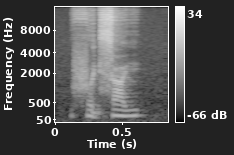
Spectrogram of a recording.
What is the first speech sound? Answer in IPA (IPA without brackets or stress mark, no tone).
f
